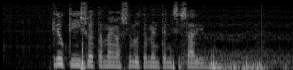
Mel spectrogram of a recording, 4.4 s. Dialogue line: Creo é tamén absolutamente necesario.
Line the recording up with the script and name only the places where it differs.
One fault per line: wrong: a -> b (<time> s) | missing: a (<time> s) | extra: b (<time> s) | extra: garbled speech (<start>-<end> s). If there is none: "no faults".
extra: que iso (1.0 s)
